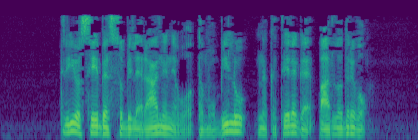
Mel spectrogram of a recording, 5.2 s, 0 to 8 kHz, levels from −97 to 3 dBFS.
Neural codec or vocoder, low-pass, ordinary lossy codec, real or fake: vocoder, 22.05 kHz, 80 mel bands, Vocos; 7.2 kHz; MP3, 24 kbps; fake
